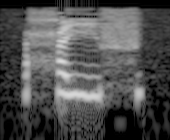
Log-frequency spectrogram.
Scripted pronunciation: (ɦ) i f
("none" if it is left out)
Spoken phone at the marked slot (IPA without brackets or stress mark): ħ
